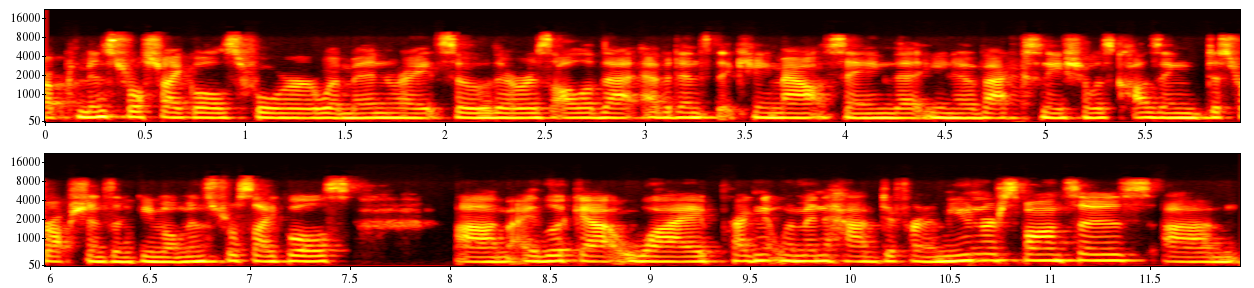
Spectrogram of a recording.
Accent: Indiana, United States; moved away as an adult; also born or lived in Colorado; now in Baltimore, United States; So I am from Indiana

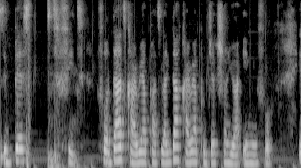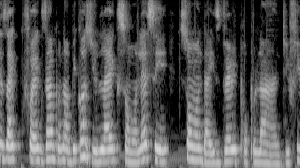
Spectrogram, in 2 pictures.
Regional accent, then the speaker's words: Nigeria; as a Nigerian

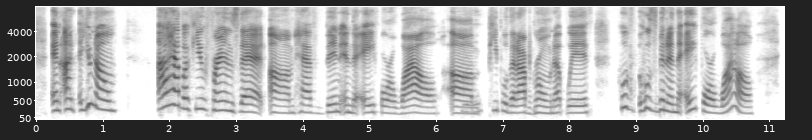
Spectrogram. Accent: Mississippi, United States; now in Atlanta, United States; and I'm from Mississippi

